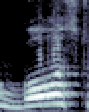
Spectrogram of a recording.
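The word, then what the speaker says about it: ghost: Silent है इसीलिए इसको घोस्ट बोलते हैं घोस्ट घोस्ट नहीं बोलते 90% % लोग इसको क्या कहते हैं? घोस्ट। घाघरा घोस्ट गलत बिल्कुल गलत। यह घोस्ट होता है। ये देखो घस्ट एच साइलेंट है।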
